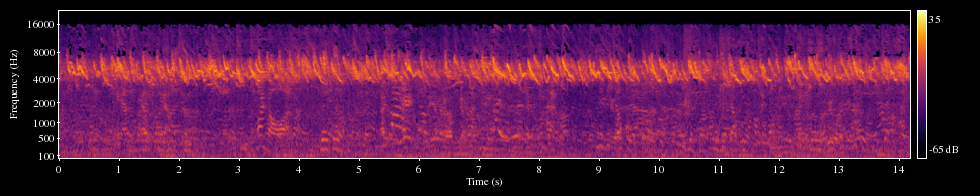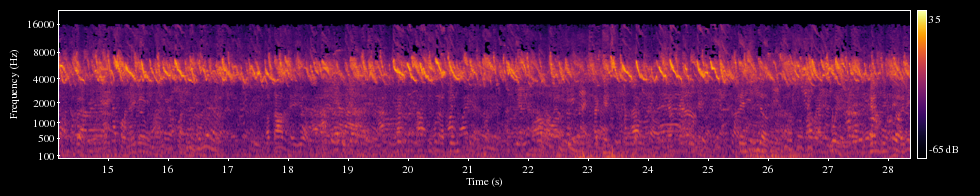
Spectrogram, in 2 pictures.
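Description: Many caged birds chirp and twitter busily all around.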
